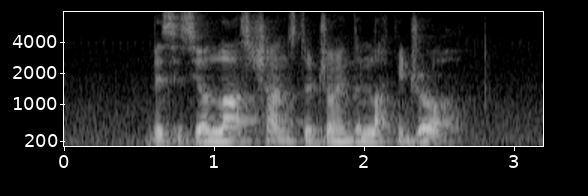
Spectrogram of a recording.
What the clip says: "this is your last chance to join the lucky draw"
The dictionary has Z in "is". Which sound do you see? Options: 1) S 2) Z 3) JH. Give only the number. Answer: 2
